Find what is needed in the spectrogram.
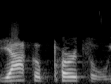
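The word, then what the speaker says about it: Jakob Pöltl: poti my my apology Jacob poet yeah yeah I'm trying to tell you sometimes his name is hard hard to pronounce that's yakob Perle you know no it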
